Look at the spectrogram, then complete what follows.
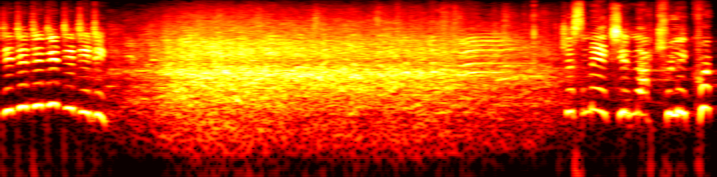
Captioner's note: audience laughing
